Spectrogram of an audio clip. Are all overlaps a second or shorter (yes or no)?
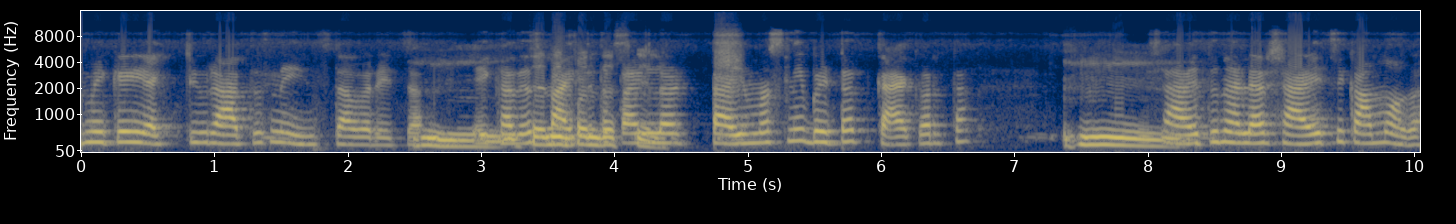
no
